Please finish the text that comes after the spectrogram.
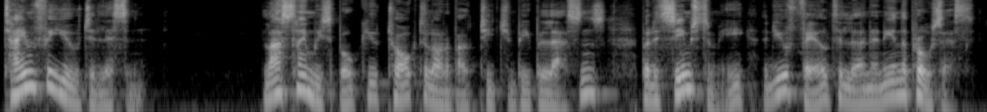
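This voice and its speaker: A man's voice: medium pitch, wildly swooping pitch, quick pace, husky, pitched above the performer's own voice. A man voicing a commanding, wry woman reporter in a story, articulate and sardonic as she lectures. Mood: brisk, firm.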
